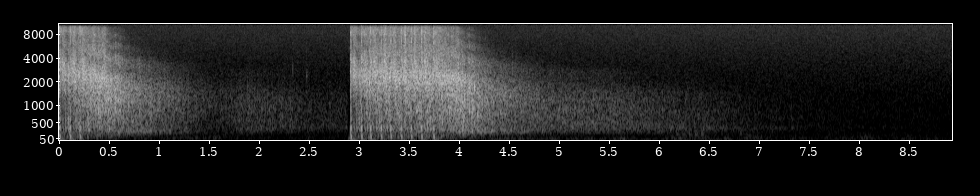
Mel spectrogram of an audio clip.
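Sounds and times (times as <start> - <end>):
machine gun firing: 0.0 - 1.3, 2.9 - 5.0.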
